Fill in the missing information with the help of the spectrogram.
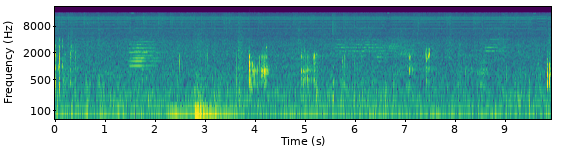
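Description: Low rumbling and gurgling with scattered sloshing and crackly pops under steady hiss; ordinary stomach growling.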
